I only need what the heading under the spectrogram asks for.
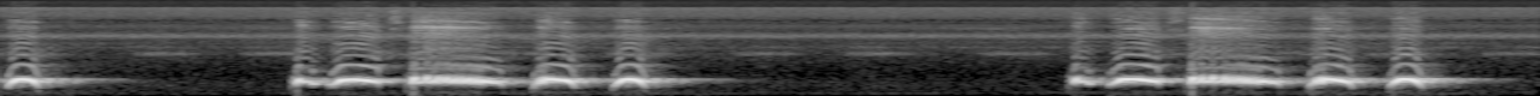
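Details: Spotted dove calling loudly in a recording meant as a lure to set other doves calling. Low, hollow cooing phrases of four or five notes, one middle note drawn out and rolling. Two phrases about four seconds apart, with a faint tail at the start.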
